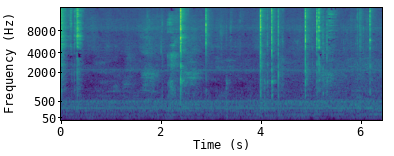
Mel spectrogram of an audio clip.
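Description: Metal spoon stirring butterfly pea flower tea in a glass tumbler, clinking against the glass in scattered light ticks.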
